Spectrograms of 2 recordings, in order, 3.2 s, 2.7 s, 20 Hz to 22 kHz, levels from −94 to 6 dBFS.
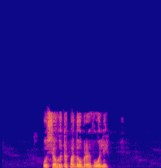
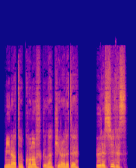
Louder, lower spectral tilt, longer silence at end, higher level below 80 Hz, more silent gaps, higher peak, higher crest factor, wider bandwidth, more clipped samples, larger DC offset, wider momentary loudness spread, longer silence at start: second, -17 LUFS vs -14 LUFS; about the same, -4.5 dB/octave vs -4 dB/octave; first, 1.1 s vs 0.25 s; about the same, -60 dBFS vs -60 dBFS; second, none vs 1.58-1.92 s; about the same, -2 dBFS vs 0 dBFS; about the same, 18 dB vs 14 dB; second, 8 kHz vs 16.5 kHz; neither; neither; first, 9 LU vs 6 LU; first, 0.85 s vs 0.1 s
